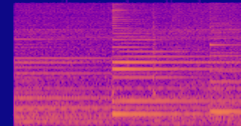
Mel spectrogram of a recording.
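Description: Background music on an electric guitar: slow, clean single notes that ring on, with a new, louder note struck about a second in.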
